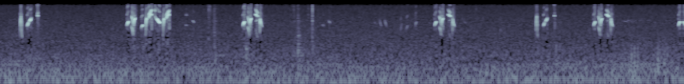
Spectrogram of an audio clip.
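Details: European goldfinch in a cage, singing and attracting other goldfinches: bursts of high liquid twitters spaced one to two seconds apart, against quiet low-pitched noise.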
